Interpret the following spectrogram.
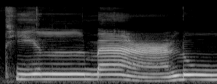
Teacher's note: mad arid lukun panjangkan dulu lamnya karena dhamah ketemu wau sukun lalu sukunkan mimnya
